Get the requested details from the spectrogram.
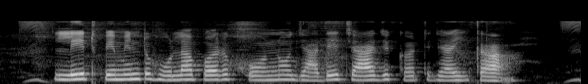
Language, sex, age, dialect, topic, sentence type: Bhojpuri, female, 41-45, Southern / Standard, banking, question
